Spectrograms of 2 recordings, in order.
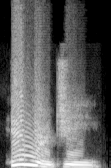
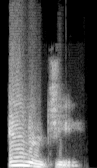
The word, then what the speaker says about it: energy: All right, let's go on to 5. Energy. Da. Wow, you guys are quick. Da. Energy. Which syllable is longer, stronger, higher pitched, and louder? Energy. Perfect. 100% at A, and that's what it is.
